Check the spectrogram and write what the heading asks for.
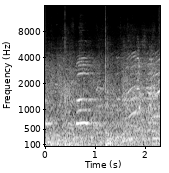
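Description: Basketball game sounds in a gym: a ball bouncing on the hardwood floor and short sneaker squeaks, over the voices of spectators.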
